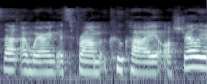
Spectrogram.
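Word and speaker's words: Kookai: after this dress that I'm wearing is from kukai Australia it's spelled k-o-o-k-a-i I love their clothes I love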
